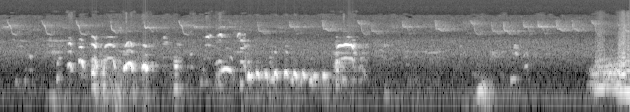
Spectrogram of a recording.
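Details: Spotted hyenas fighting lions over food in South Luangwa National Park, Zambia: bursts of nasal, giggling and whining calls with stuttering runs of short notes, then quieter low grunts and a rising noisy outburst at the end.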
